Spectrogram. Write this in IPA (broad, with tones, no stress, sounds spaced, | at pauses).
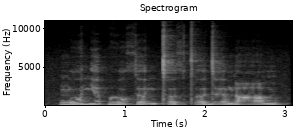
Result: m ɔ˨˥ nʲ ɜ˧˥˧ p ɦ ɔ˧˥˧ x ɾ ʌ˧˩˧ nʲ tʼ ʌ˨˥ x tʼ ʌ˨˥ d ɜ˨˥ m ɾ ɑ˨˥ m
